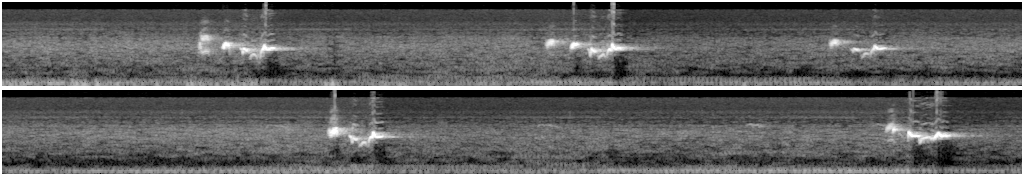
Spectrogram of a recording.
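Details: Sooty-headed bulbul call used to lure birds into a trap, five brief chirpy phrases of downward-slurred whistles spaced irregularly across ten seconds, with steady low-pitched hum behind.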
